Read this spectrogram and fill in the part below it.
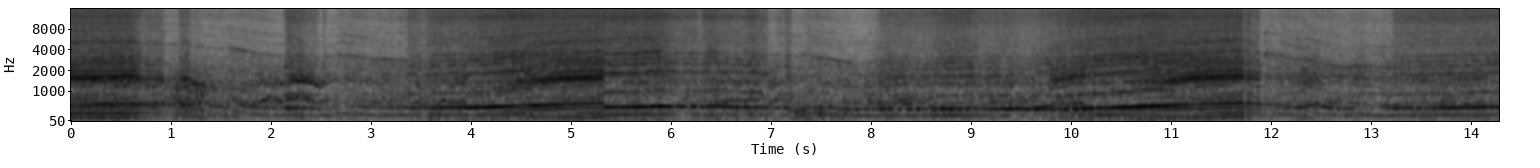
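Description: An open-wheel racing car engine eases off and drops in pitch for corners.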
